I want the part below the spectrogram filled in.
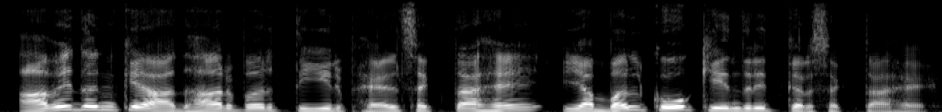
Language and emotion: Hindi, neutral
